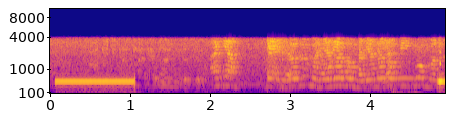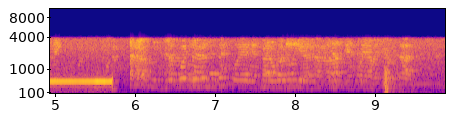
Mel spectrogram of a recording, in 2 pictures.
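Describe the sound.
A telephone ringback tone sounds while a call is being placed. Two steady, low, even tones each last about a second over a narrow phone line, and voices talk in the gap between them and afterward.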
